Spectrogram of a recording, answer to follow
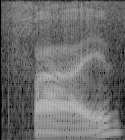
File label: SPEECH ENGLISH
